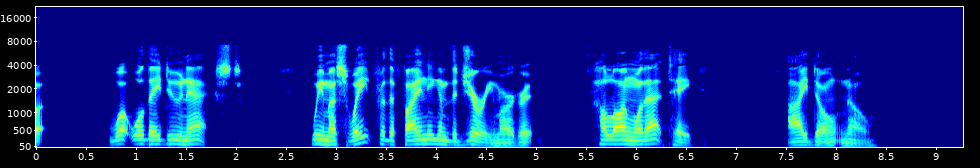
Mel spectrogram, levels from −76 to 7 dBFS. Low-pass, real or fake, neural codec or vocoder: 7.2 kHz; real; none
